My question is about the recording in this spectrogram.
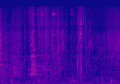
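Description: A few faint footsteps crunching in packed snow, spaced irregularly.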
